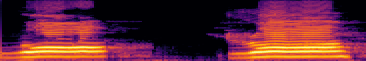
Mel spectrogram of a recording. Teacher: रॉ जबान की पुश्त वाला किनारा ऊपर वाले दांतों के साथ लगे तो अदा होता है रॉ। बैक साइड जो हमारी टंग की जो है पुश्त किनारा वो थोड़ा सा ऊपर के दांतों को टच होता है तो रॉ अदा होता है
